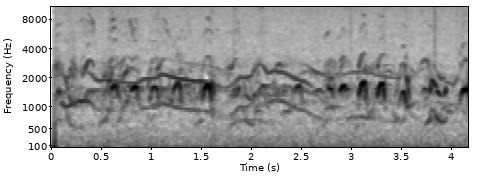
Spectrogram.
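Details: A coyote in Manitoba joins a chorus of howls while trotting: wavering, overlapping howls broken by sharp, high yips.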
